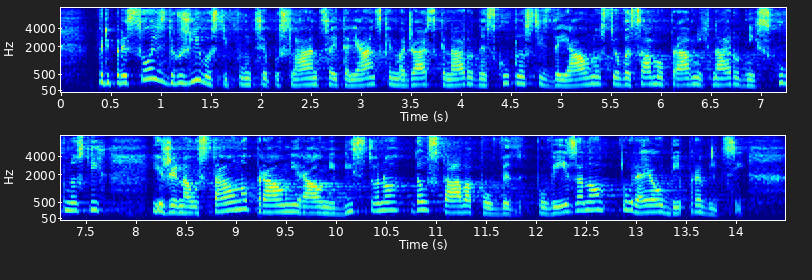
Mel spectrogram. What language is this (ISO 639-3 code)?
slv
